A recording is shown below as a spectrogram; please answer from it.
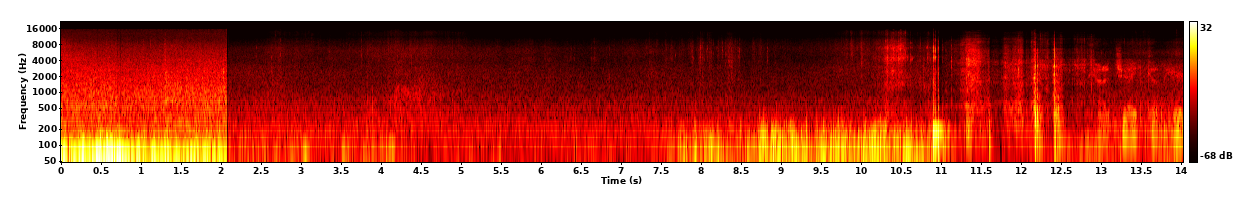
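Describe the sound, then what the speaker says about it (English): A strong north wind buffeting the microphone outdoors during a turkey hunt: heavy gusts at first, a quieter lull, then gusty rumbling with sharp rattles and knocks, and a voice speaking at points. "This wind is horrible, horrible. It's straight out of the north now."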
